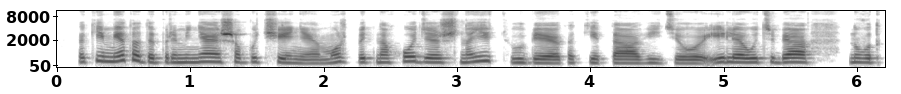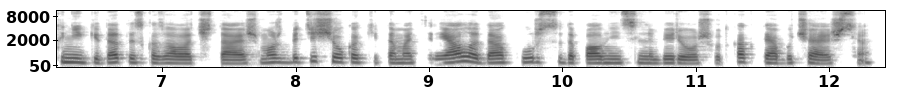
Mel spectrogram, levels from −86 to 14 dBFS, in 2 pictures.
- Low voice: No, high, 195 Hz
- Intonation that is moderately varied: Yes, average, 3.0 semitones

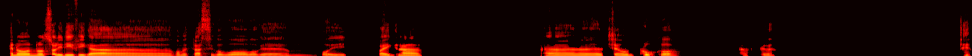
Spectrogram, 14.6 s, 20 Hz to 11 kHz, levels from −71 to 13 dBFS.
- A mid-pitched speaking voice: No, very low, 90 Hz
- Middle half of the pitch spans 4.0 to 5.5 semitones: Yes, average, 4.9 semitones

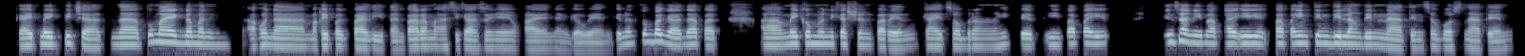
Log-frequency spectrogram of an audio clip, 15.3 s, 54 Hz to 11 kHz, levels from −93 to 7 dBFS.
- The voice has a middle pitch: Yes, medium, 155 Hz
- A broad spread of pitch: No, average, 4.6 semitones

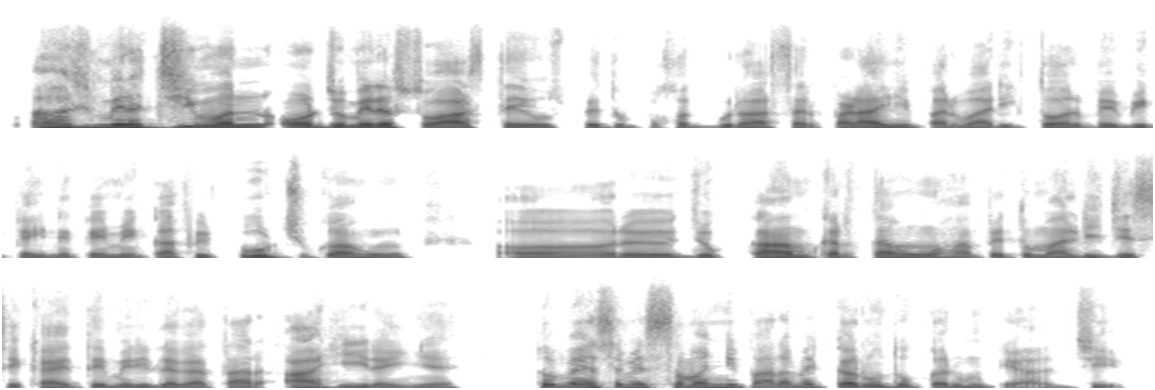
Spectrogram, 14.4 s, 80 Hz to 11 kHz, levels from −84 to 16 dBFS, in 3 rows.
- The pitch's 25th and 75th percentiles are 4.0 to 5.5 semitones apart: Yes, average, 4.5 semitones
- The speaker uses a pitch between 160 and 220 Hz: No, low, 125 Hz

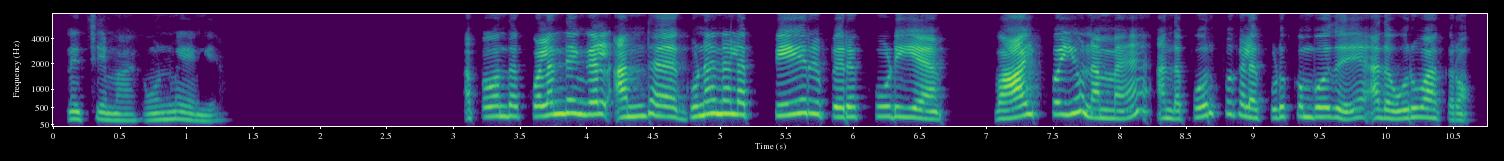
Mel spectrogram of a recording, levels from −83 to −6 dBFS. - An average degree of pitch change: No, wide, 6.7 semitones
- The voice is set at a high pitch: Yes, very high, 260 Hz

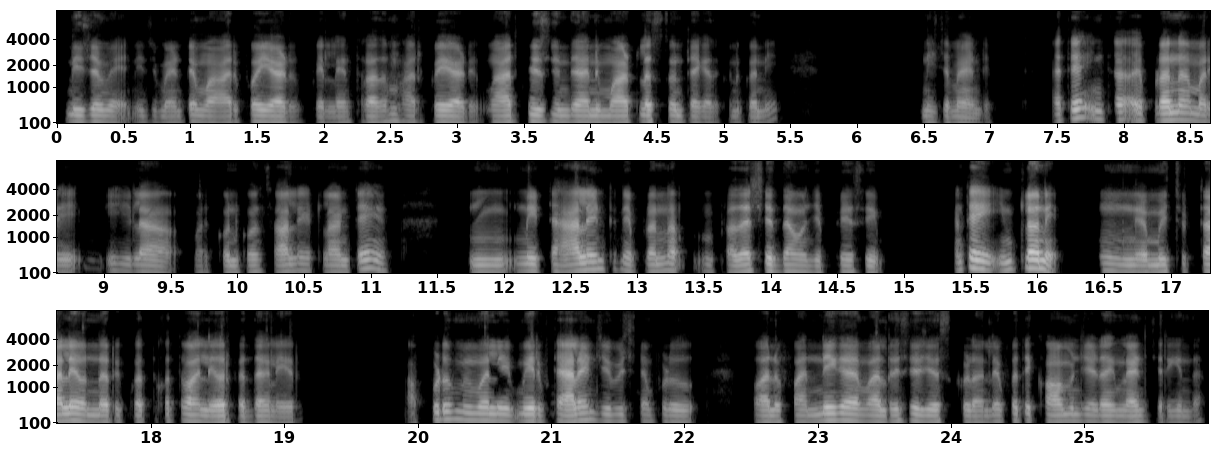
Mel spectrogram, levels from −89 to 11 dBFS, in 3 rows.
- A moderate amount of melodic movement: No, narrow, 2.2 semitones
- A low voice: Yes, low, 120 Hz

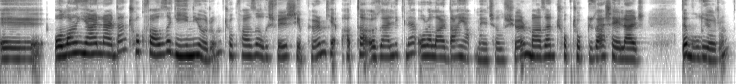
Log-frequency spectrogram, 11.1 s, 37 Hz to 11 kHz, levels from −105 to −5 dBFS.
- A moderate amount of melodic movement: Yes, average, 3.6 semitones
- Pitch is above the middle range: Yes, high, 245 Hz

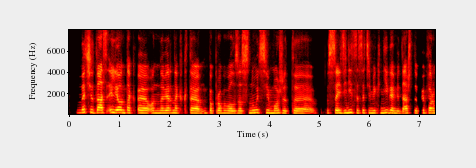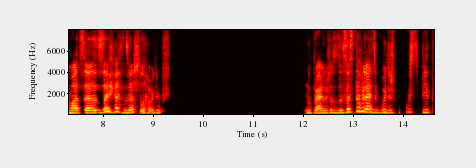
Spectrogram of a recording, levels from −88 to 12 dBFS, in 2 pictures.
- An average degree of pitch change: No, narrow, 2.1 semitones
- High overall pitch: Yes, high, 225 Hz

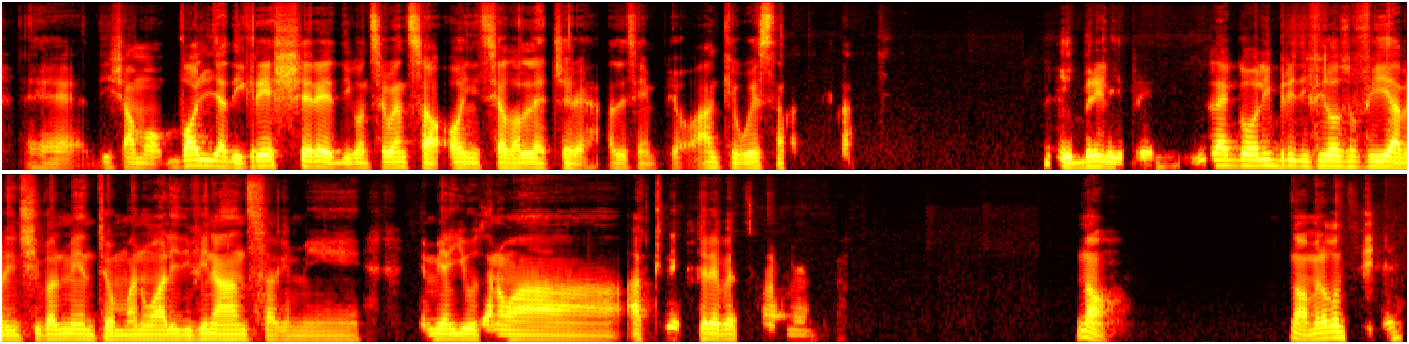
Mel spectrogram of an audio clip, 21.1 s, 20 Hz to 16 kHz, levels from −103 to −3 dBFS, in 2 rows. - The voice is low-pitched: Yes, low, 100 Hz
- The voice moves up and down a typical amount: No, narrow, 2.2 semitones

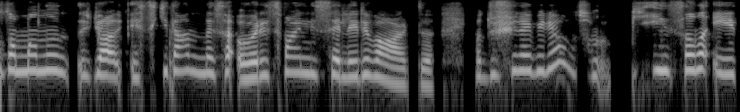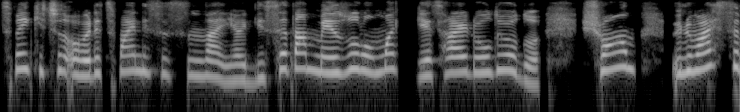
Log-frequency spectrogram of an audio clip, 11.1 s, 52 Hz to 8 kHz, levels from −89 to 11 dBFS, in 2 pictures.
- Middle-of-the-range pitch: No, very high, 310 Hz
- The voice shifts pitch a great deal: No, average, 4.0 semitones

